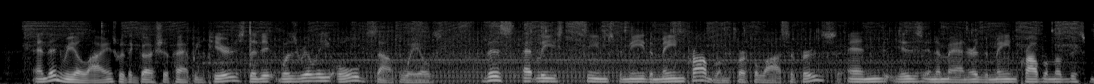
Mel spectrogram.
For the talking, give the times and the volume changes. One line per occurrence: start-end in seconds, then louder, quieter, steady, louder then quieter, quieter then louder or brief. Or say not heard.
0.3-10.9 steady.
